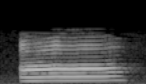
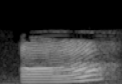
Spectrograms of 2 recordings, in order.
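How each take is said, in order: First: The syllable is said on a flat, level pitch. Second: The syllable is said with a questioning, rising pitch. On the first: "this is flat tone ah" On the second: "as in like um like questioning tone, like ah, like what"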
